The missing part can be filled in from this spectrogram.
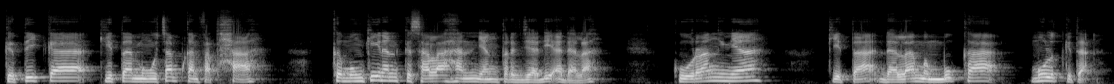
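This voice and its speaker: A man with a mid-pitched voice presents an instructional lesson as a recitation teacher. He speaks very slowly and over-enunciates, shaping every vowel and syllable with deliberate care. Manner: over-enunciates, carefully articulating each word and vowel. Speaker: host and teacher of Qur'an recitation. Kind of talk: scripted instructional lesson with demonstrations.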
